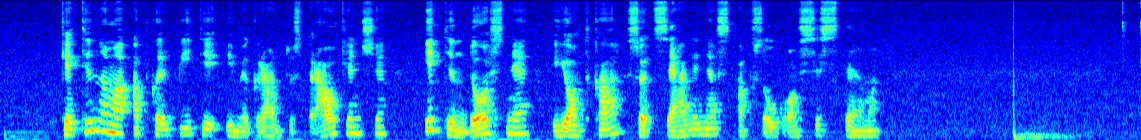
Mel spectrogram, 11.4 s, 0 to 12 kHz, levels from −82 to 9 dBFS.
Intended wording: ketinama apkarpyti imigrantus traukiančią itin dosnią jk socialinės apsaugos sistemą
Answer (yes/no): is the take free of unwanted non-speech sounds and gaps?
no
